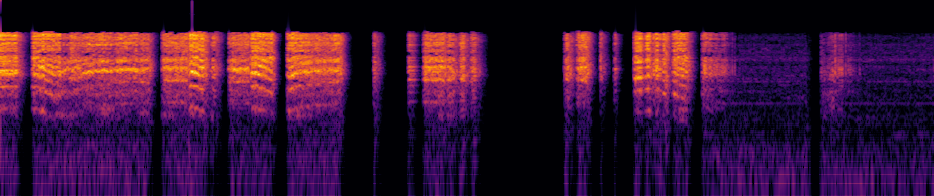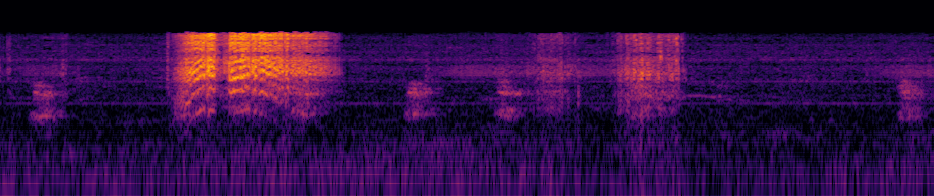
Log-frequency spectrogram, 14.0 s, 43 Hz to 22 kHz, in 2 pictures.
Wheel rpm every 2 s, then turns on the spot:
200, 70, 20, 40, 10, 0, 120.
8-10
